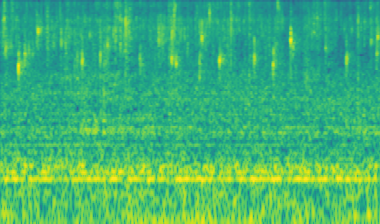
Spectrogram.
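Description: Pieces of semolina and gram-flour batter shallow-frying in hot oil in a pan: a steady sizzle dotted with small crackles and pops.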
